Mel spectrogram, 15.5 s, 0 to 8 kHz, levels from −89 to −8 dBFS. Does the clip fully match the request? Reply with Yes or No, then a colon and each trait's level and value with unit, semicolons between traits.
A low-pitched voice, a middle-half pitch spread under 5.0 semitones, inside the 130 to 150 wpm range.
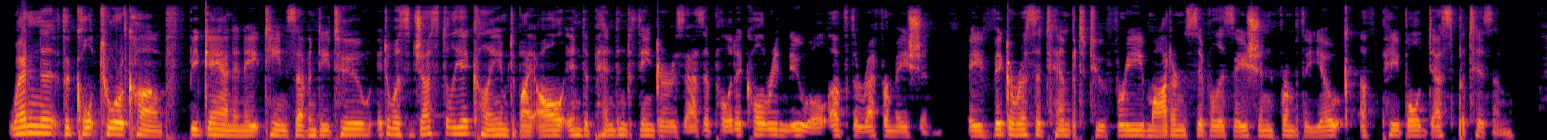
Yes: low, 110 Hz; narrow, 2.6 semitones; slow, 135 wpm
